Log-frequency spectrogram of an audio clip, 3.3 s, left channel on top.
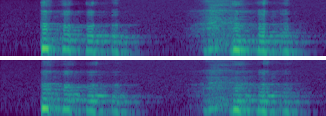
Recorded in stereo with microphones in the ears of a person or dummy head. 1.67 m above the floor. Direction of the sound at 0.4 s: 55° left (ahead or behind).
